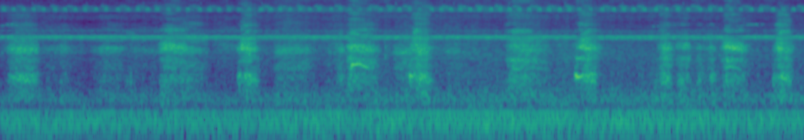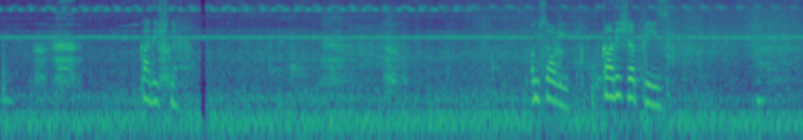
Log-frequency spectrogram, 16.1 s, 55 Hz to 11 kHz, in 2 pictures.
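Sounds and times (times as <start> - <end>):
night insects trilling: 0.0 - 16.0.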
